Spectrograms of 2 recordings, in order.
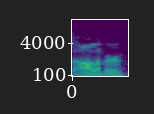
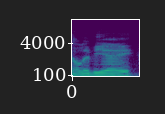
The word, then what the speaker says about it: Olivier: why I was thinking his name was Oliver it's Olivier and I suppose that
